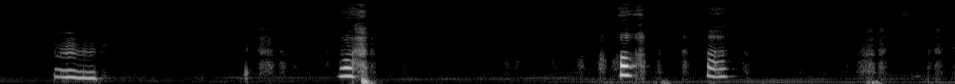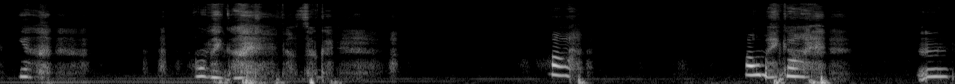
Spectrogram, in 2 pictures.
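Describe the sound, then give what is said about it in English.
A dog whimpers with short, high whines and pants in breathy bursts, the sounds scattered with quiet gaps and a faint low hum underneath. “Dog is coming through.”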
